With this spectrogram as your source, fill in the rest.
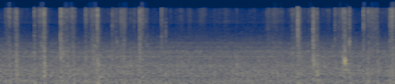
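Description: Tarot cards shuffled by hand at close range, a run of soft irregular riffling and shuffling flicks with brief louder snaps, heard alone without talk.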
